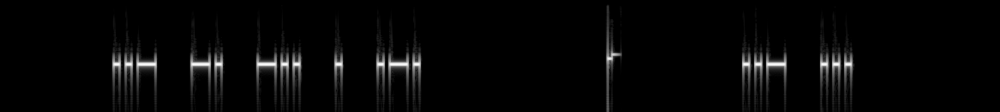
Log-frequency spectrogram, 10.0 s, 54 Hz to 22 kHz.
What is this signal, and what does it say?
Morse code, heard as a keyed tone, about 20 wpm, spaced as for 14 wpm, 700 Hz. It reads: UNDER US
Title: 2x Character Spacing - Top 200 Words - 20wpm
